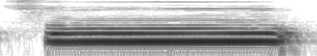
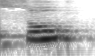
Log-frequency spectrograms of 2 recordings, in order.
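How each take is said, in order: First: The vowel is held long. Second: The vowel is short. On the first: "Avec le waw" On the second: "avec la damma"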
